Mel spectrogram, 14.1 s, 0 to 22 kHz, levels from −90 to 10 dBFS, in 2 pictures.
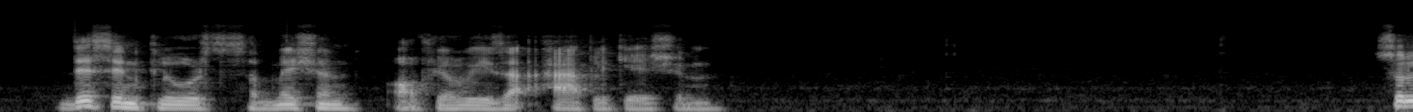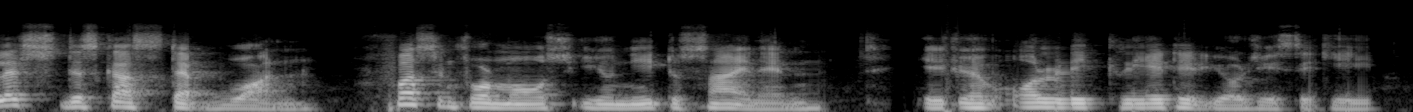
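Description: Repeated packet loss from 11.11 to 12.79 s and again from 13.51 to 13.91 s leaves holes, up to 65 ms long, patched by stretching the preceding sound, covering about a fifth of each span. The audio turns choppy and robotic, with fragments missing.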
